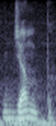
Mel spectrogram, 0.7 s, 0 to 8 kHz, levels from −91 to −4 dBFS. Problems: constant background noise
